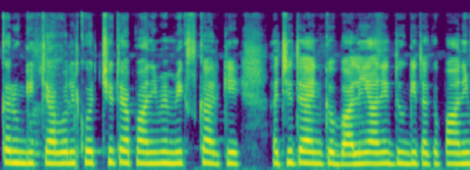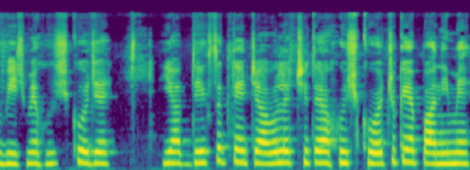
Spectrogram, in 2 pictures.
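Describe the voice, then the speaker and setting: A woman's high pitch in a monotone, flat intonation at a moderate pace, with a dry sound with no echo and a quiet background. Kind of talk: tutorial. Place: kitchen. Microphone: phone near.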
